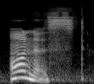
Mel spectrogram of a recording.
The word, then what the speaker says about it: honest: you see the word honest although it starts with H it is silent when we pronounce the word honest since the second letter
